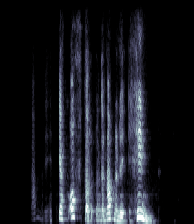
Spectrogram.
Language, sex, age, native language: Icelandic, female, 50-59, Icelandic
